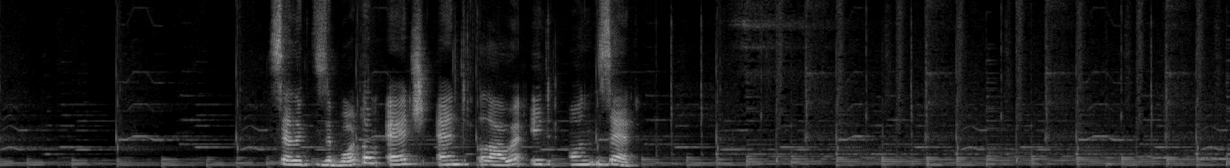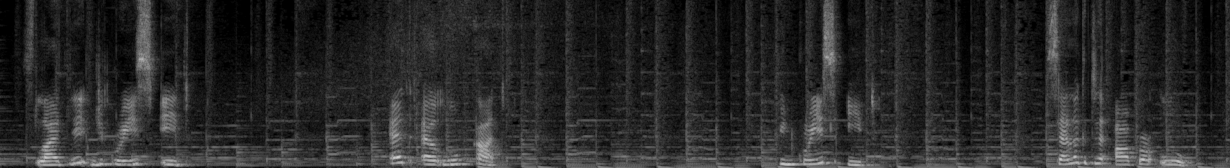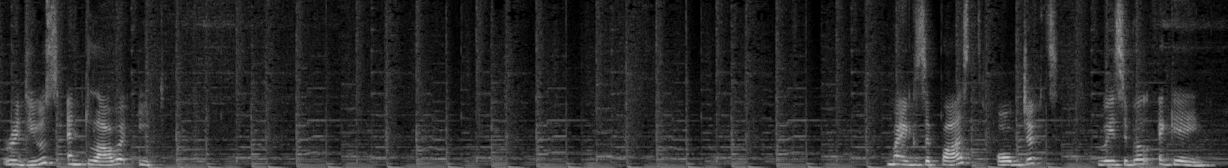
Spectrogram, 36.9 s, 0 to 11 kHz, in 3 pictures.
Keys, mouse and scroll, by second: 2.0 click, 2.3 middle click, 2.4 click, 2.7 click, 3.1-4.2 middle drag, 4.6-6.4 middle drag, 7.1 g, 7.7 z, 11.1 click, 12.5 s, 14.9 click, 15.9 ctrl+r, 17.7 click, 19.4 s, 22.2 click, 23.2 click, 23.4 click, 24.7 s, 27.8 click, 28.9 g, 28.9 z, 31.5 click, 32.1 Tab, 32.9 middle click, 34.3 click, 35.0 click, 36.4-36.8 scroll down 2.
